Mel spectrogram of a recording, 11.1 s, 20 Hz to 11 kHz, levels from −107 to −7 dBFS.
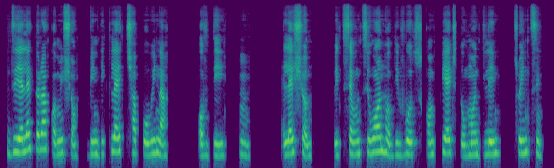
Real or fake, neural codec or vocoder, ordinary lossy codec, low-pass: real; none; none; 9.9 kHz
